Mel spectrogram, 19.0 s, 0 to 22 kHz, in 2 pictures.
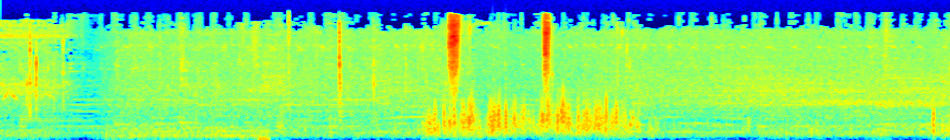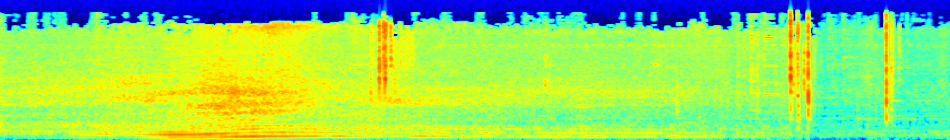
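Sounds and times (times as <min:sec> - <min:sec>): passing vehicle engine hum: 0:00.0 - 0:19.0
air hiss: 0:04.3 - 0:05.7.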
